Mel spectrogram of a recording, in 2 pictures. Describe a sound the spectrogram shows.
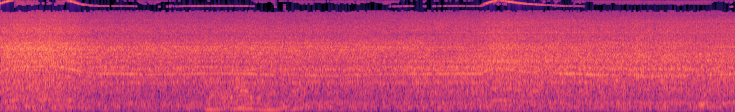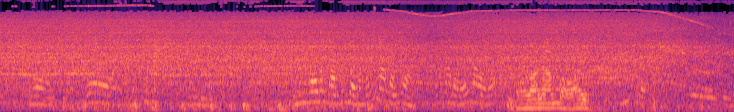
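A drain cleaning machine whirs steadily as a cable feeds into a floor drain.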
